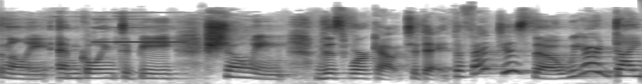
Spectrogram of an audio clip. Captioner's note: bell chimes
